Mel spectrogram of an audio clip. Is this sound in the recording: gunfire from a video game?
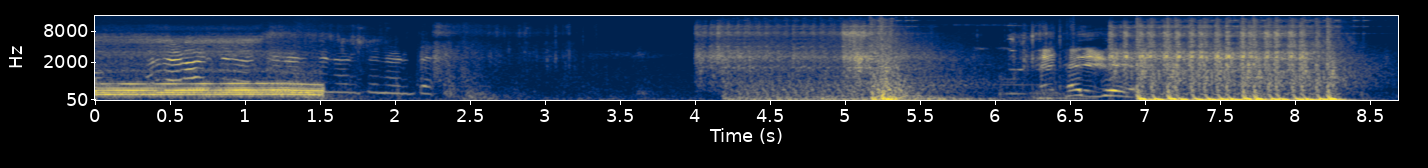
yes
